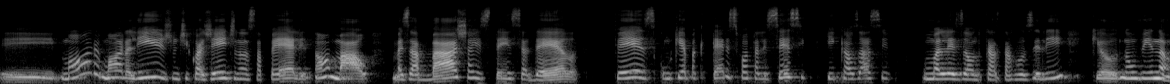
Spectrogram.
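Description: A woman with a high pitch and lively intonation speaks at a moderate pace on a very clean recording against a silent background. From Brazil, Minas Gerais. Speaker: dermatologist. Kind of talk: casual interview.

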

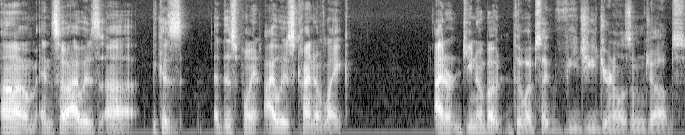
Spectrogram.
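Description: A man's normal speaking voice, medium in pitch, with fairly even intonation, a moderate pace and a very clean recording with a silent background. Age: 20s. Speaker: video game writer and podcaster. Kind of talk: casual interview.

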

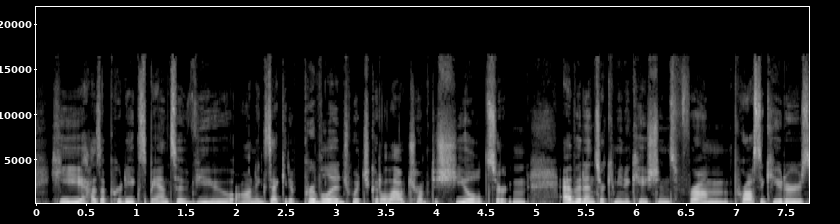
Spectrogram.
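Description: At a fairly quick pace, a woman with an unremarkable speaking voice talks in a fairly low pitch with fairly even intonation. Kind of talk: interview about politics.

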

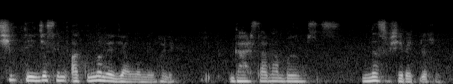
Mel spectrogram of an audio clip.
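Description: A man's fairly high, dark and mellow voice, somewhat breathy, at a fairly quick pace with ordinary pitch variation. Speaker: podcast co-host. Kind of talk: casual chat.

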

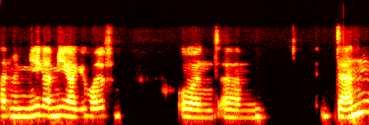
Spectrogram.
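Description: The woman's voice is somewhat breathy, with ordinary pitch variation. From Swabia, southern Germany. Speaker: video game journalist. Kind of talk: casual chat.

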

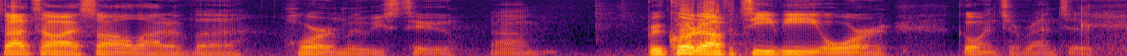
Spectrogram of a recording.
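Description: A man with an American accent and a plain, everyday voice, fairly low in pitch, with ordinary pitch variation and a fairly quick pace, on a very clean recording with a silent background. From California Central Valley, small town. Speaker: independent filmmaker, podcast co-host. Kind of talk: casual chat.

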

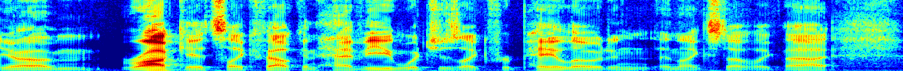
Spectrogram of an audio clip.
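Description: Very clean recording, silent background: a man speaks in an American accent at a moderate pace. His tone is bright and sharp, his intonation fairly even. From US Midwest, Detroit. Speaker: e-commerce entrepreneur. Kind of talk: casual chat.

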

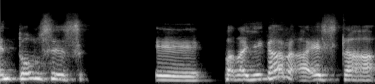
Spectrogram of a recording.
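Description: A woman speaks at a very slow pace. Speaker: psychoanalyst. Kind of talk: interview.

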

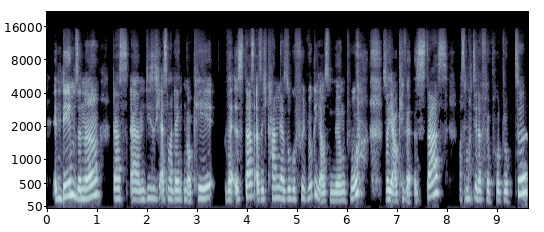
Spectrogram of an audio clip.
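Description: This woman has a normal speaking voice, pitched in the medium range, with lively intonation and a moderate pace. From Hamburg, Germany (Ghanaian family). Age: 20s. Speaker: student and business founder. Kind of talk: interview.

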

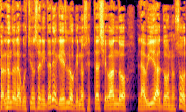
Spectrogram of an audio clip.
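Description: This man's voice has a dark, mellow tone. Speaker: radio host. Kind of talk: radio interview.

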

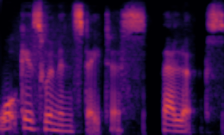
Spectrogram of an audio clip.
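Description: With an English accent, a woman speaks at a fairly slow pace and a very deep, low pitch, in a dry, close sound with no echo and a quiet background. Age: 20s. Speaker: podcast host. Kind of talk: casual chat.

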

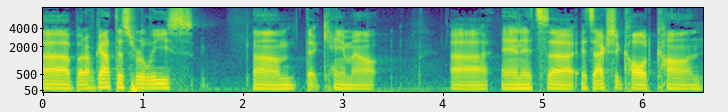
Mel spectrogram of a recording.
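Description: In an Alabama accent, a man speaks at a fairly slow pace with a very deep, low pitch and monotone, flat intonation. The sound is dry and close with no echo, over a quiet background. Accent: Southern US (Alabama). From Alabama, US South (Birmingham). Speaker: musician and software consultant. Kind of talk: casual chat.

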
